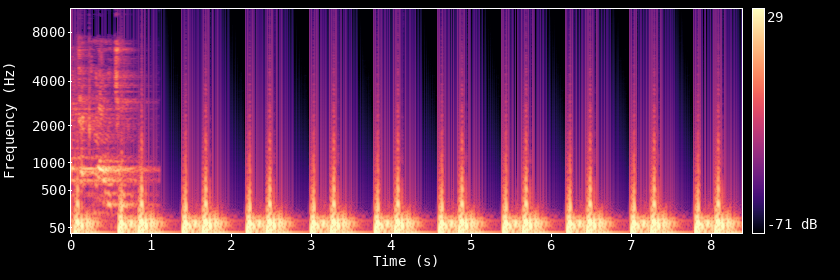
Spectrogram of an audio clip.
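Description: Logo-sting sound effect: a brief shimmering tonal swell at the start, then a deep double thump like a heartbeat repeating steadily, about one pair every 0.8 seconds. Each thump has a sharp click on top.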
